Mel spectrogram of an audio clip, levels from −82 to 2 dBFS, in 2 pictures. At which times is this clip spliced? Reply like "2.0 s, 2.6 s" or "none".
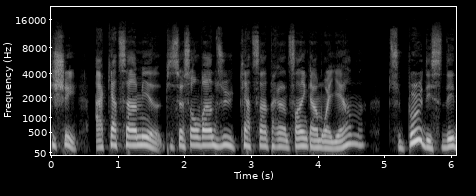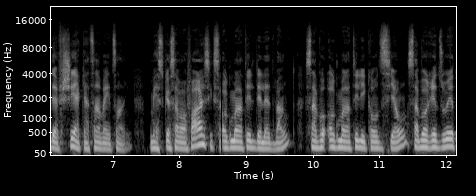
4.9 s, 7.3 s, 8.6 s, 9.8 s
